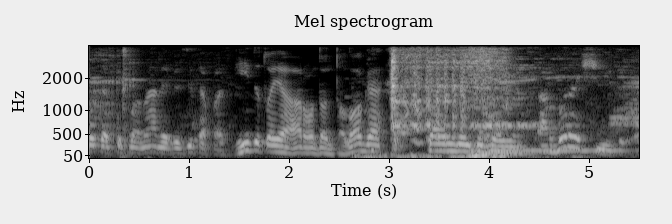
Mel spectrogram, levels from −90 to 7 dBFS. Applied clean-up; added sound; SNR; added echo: classical method log-MMSE.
